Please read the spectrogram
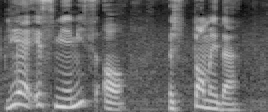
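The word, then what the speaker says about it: stomata: ستوميدا. اسمها ايه؟ ستوميدا. تاني، يبقى الاوبننج سمول اوبننج اون ليفز، يعني فتحات صغيره على الليفز، ليها اسم يا ميس؟ اه ستوميدا، هي بالتي بس بتتنطق بالدي.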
